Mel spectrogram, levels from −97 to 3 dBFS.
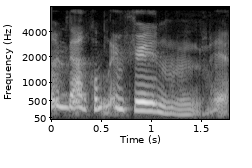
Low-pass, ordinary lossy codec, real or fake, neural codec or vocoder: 7.2 kHz; none; fake; autoencoder, 22.05 kHz, a latent of 192 numbers a frame, VITS, trained on one speaker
